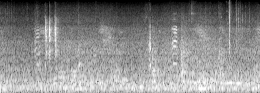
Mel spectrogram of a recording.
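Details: Zebra finch family with three juveniles and three newborn babies, parents busy feeding the young; a few short nasal stacked calls around one second and three seconds, over a steady low hum.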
